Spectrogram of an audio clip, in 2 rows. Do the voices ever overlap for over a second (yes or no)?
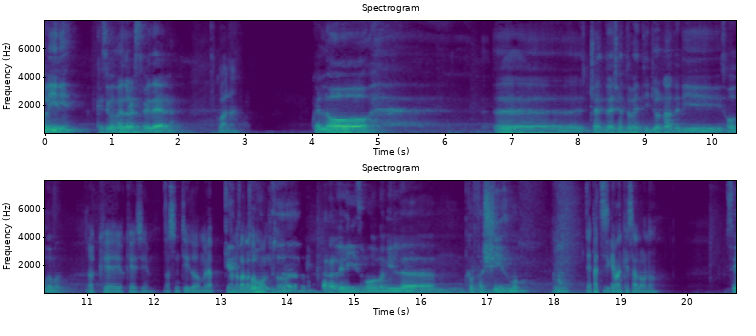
yes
